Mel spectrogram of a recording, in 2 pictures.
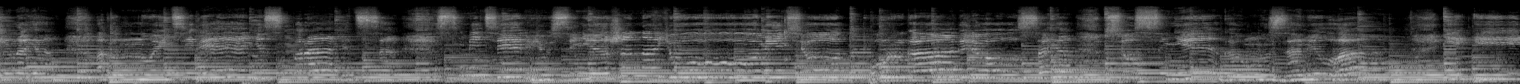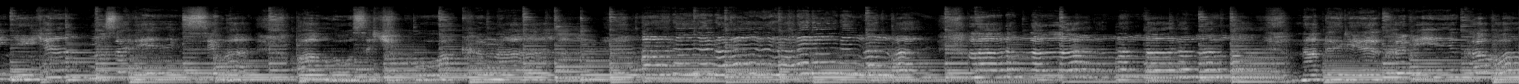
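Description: A woman singing a bard song, accompanying herself on a strummed acoustic guitar.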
